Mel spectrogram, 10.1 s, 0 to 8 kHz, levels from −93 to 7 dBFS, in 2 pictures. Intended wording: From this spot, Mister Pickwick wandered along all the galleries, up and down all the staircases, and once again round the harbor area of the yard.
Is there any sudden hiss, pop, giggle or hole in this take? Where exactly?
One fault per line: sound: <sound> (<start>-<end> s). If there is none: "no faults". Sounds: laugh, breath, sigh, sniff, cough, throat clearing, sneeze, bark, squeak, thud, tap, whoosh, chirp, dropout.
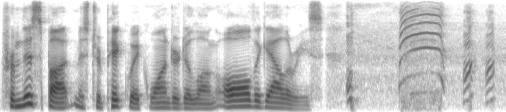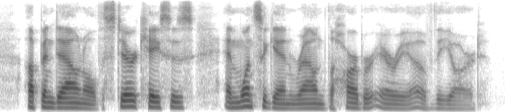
sound: laugh (3.5-5.0 s)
